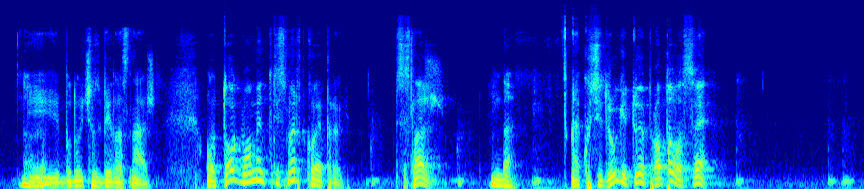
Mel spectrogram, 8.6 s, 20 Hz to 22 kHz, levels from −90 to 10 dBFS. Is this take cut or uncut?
cut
